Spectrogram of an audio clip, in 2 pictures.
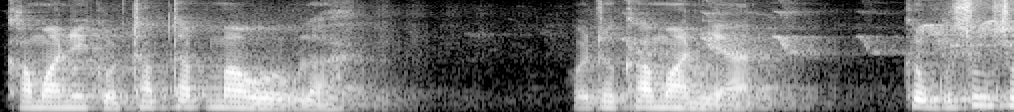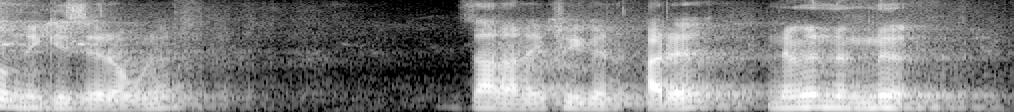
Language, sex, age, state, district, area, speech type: Bodo, male, 30-45, Assam, Baksa, urban, spontaneous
